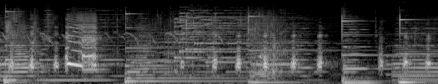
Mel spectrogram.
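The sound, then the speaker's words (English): Hen clucking in quick, bright bursts over a layered musical background with sustained tones and light tinkling, the clucks fairly loud throughout. “And now I'm stuck too! Said the poor muddy hen.”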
